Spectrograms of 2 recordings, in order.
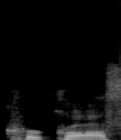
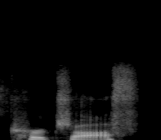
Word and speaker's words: Kirchhoff: measurements across the circuit and compared it to Kirchhoff's law. I was pronouncing that incorrectly. It was brought to my attention that it's not Kirchhoff, it's Kirchhoff.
